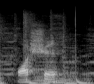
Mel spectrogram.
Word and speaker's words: Porsche: So most people actually pronounce as Porsche, the common thing, but actually the proper way to pronounce it is Porsche. So it's Porsche with a sh at the back there.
